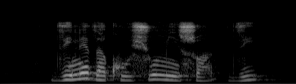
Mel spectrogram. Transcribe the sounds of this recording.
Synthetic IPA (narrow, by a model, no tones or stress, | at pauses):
d͡zinɛd͡zakʰuʃumiswa | d͡zi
